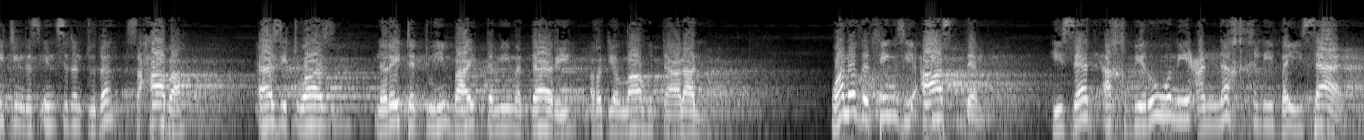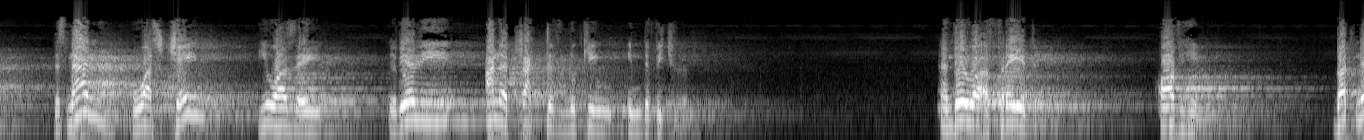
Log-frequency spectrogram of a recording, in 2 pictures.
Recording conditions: large echoing room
